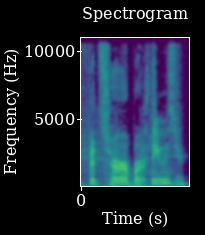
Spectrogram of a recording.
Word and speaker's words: Fitzherbert: the time but his name is Eugene Eugene fitzherbert God damn it it's Herbert which is a lot of syllables in your mouth but just get it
